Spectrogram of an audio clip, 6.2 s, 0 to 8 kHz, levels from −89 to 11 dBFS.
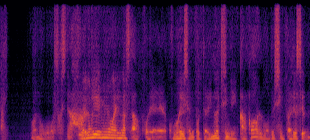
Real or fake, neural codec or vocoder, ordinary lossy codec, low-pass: fake; codec, 16 kHz, 1 kbps, FreqCodec, smaller model; none; none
